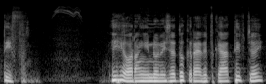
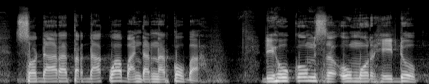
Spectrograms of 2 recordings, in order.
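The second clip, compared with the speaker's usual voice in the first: judge voice; 6 semitones lower, slower than usual. Retold or imitated. Judge passing sentence.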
